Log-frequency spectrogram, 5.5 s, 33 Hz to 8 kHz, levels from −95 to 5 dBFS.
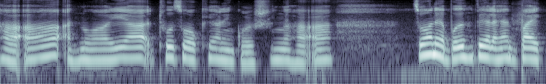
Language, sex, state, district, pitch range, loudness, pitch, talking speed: Mizo, female, Mizoram, Aizawl, 160-190 Hz, -16 LUFS, 175 Hz, 210 wpm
